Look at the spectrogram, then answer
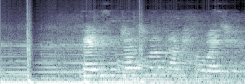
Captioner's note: PA system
